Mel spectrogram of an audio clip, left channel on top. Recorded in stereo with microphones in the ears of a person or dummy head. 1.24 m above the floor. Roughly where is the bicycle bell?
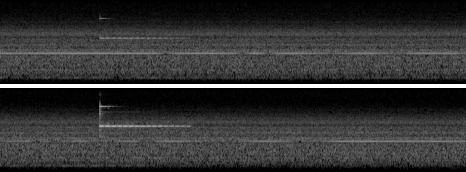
Right.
